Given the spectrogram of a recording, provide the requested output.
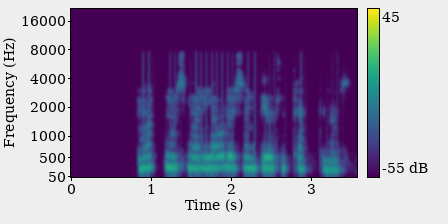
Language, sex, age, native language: Icelandic, female, 18-19, Icelandic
